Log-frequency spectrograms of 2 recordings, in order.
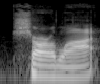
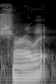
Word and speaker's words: Charlotte: Charlotte instead of Charlotte. No, it's Charlotte. Everybody knows that.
